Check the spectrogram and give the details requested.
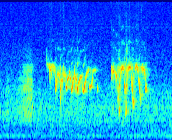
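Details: Caged budgerigar giving two rapid chattering trills of scratchy warbled notes, each lasting about a second, after a faint opening buzz.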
